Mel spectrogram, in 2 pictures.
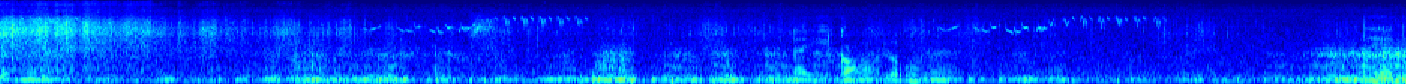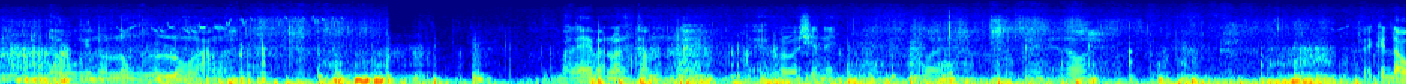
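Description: A plastic bag rustles and crinkles up close.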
